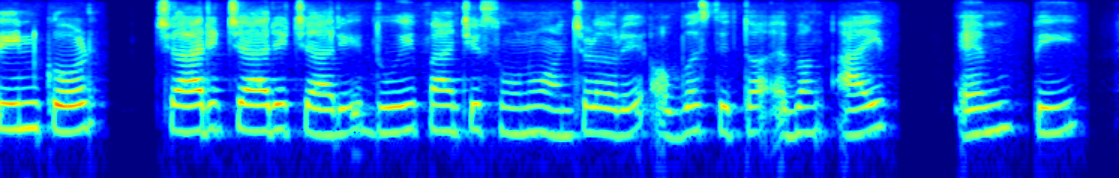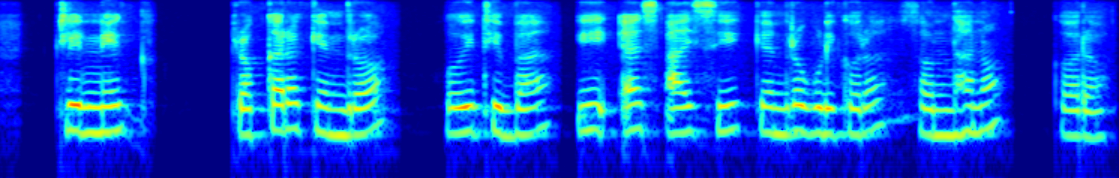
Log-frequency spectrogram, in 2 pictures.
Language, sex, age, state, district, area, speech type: Odia, female, 18-30, Odisha, Bhadrak, rural, read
